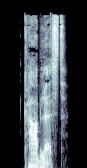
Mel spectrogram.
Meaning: second-person singular subjunctive I of kabeln
- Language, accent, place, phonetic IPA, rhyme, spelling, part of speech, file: German, Germany, Berlin, [ˈkaːbləst], -aːbləst, kablest, verb, De-kablest.ogg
